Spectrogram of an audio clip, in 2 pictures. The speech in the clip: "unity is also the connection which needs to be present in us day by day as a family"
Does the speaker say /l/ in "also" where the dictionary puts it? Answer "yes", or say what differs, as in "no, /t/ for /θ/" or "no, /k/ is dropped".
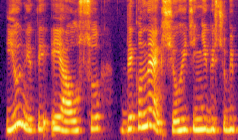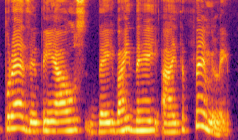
no, /w/ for /l/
